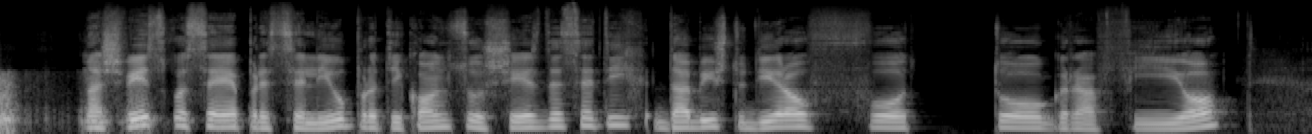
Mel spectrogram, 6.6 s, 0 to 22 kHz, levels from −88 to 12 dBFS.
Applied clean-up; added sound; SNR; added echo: neural mask model RNNoise.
